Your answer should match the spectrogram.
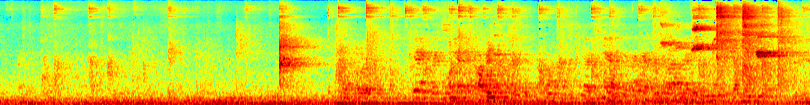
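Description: Table tennis ball being hit back and forth in a rally: a run of sharp clicks of the celluloid ball off rubber-faced paddles and the table top, with players' voices.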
